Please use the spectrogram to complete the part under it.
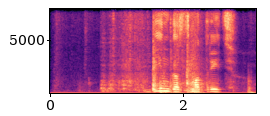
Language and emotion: Russian, neutral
